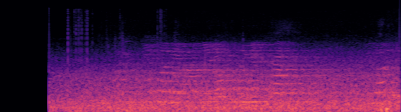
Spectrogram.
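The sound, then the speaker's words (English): Steady, dense New York City traffic rumble echoes under the Dumbo Archway in Brooklyn, a continuous low roar of passing vehicles with angry drivers and the M train right above, holding at an even level after a brief silent start, with indistinct voices of tourists taking photos. “Under the Dumbo Archway in Brooklyn, you can hear the familiar sounds of New York City angry drivers in traffic, tourists taking photos.”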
